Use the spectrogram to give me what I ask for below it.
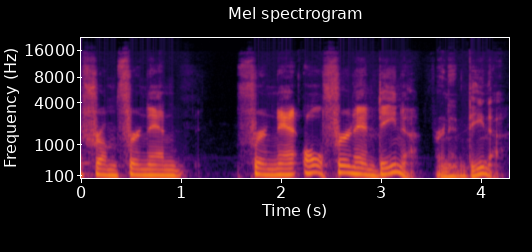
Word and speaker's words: Fernandina: Fernandina. I have been pronouncing it wrong. Fernando. That's not Fernandia. It's Fernandina.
